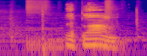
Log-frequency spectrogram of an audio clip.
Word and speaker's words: Leblon: Leblon. I keep forgetting that that that's how it's supposed to be pronounced.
